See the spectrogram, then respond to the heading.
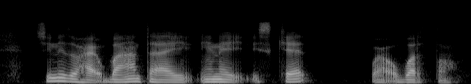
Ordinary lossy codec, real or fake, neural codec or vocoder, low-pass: none; fake; codec, 16 kHz, 0.3 kbps, FocalCodec; 7.2 kHz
